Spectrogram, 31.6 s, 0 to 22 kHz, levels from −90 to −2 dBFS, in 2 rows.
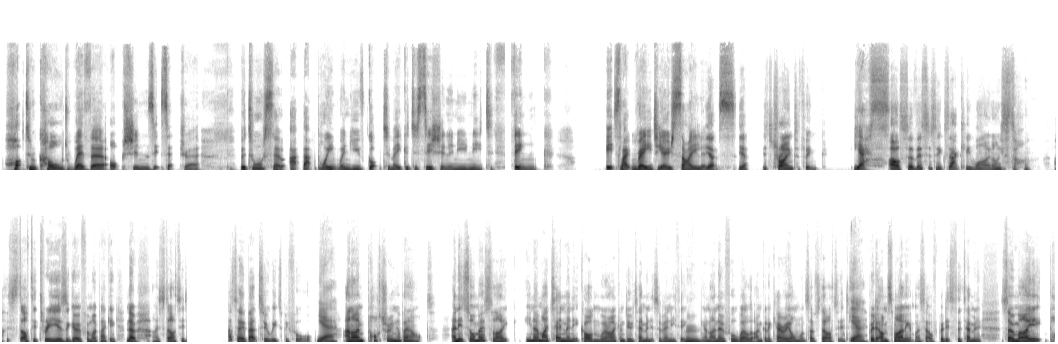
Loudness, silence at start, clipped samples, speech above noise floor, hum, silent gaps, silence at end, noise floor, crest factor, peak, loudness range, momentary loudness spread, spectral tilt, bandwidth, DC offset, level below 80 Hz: -24 LUFS; 0.05 s; under 0.1%; over 66 dB; none; 7.55-7.63 s; 0 s; under -90 dBFS; 22 dB; -4 dBFS; 5 LU; 14 LU; -5.5 dB/octave; 17 kHz; under 0.1%; -70 dBFS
